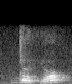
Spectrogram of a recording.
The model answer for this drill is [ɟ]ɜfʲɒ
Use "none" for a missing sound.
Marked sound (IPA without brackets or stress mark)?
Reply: ɟ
